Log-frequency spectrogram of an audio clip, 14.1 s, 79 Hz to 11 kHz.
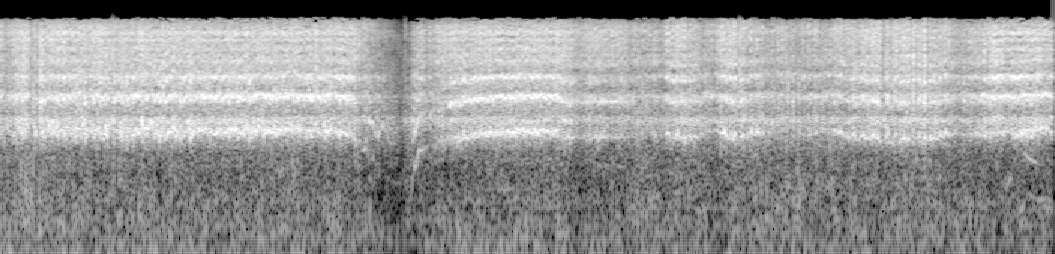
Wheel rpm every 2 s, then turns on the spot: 210, 200, 120, 190, 210, 220, 210.
none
